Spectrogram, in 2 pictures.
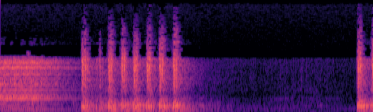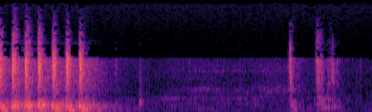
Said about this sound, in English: A man wrapped in an oilskin and wearing gigantic boots was pounding at the door of the windmill.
